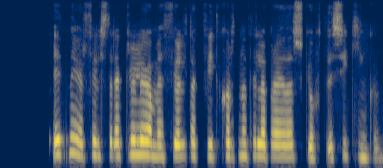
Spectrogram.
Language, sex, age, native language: Icelandic, female, 40-49, Icelandic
